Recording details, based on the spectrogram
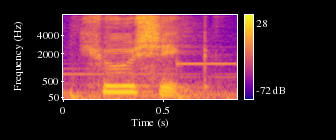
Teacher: la sílaba shi, que no se pronuncia como si, se pronuncia como shi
